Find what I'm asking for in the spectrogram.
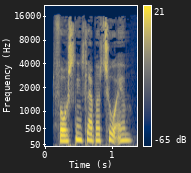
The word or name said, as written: forskningslaboratorium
